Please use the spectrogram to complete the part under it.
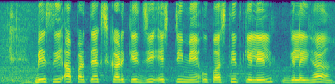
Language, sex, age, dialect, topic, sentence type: Magahi, male, 25-30, Western, banking, statement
